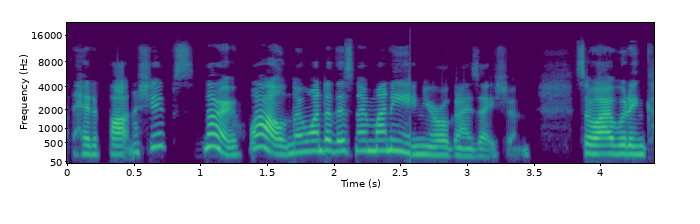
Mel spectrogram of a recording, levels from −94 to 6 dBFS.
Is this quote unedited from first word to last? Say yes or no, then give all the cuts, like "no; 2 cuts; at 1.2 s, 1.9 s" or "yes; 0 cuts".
no; 1 cut; at 2.6 s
